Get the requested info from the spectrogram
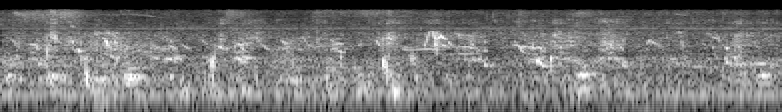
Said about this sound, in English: Good morning, meat birds.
